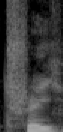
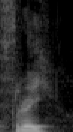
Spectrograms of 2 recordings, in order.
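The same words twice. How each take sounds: First: "tree" for three, with a hard T; Irish-influenced Scouse TH. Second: Said in the usual way. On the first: Shown as a demonstration. Showing the Irish in Scouse, "tree" with a T. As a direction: say "tree" with T in place of TH. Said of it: "things like tree instead of three". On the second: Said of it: "tree instead of three".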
